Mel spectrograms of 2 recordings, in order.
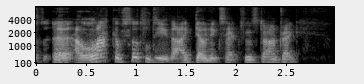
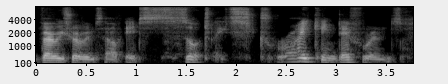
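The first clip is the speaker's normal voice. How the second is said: usual speaking voice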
